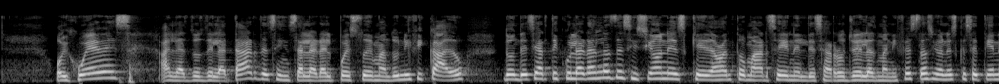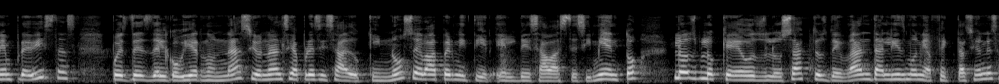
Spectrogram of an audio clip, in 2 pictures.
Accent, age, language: Colombian, 30-49, Spanish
